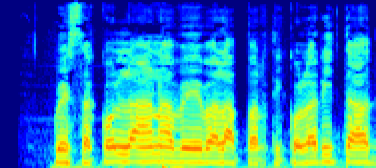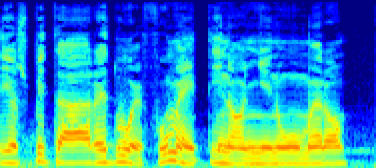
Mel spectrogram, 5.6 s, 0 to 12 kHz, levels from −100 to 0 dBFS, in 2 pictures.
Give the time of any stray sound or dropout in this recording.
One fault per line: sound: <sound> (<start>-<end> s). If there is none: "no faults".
no faults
